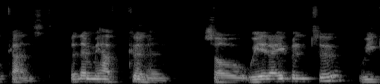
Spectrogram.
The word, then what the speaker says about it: Können: Können, good, with the O, with the umlaut. Können, pronounced like the vowel in bird.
